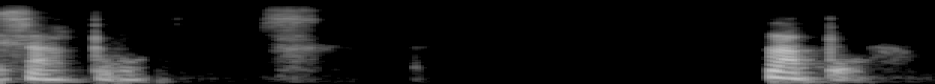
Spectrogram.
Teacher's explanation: Mi lengua jamás toca los alvéolos mientras pronuncio la S. No se tocan porque si no el aire no puede salir. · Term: fricativo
